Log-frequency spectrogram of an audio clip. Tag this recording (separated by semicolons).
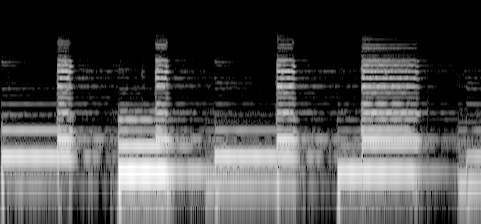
electric; guitar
